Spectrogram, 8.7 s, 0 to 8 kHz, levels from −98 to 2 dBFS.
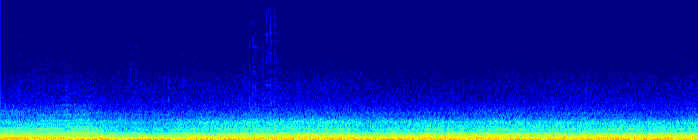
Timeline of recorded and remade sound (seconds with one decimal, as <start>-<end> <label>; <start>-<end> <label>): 0.0-8.7 recorded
